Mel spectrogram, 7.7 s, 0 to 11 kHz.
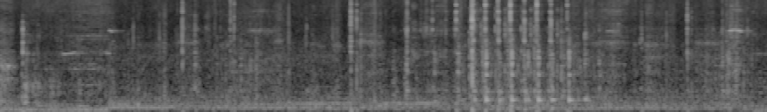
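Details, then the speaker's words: Acura Integra LS 1.8 L B18B1 DOHC four-cylinder that locked up while running, turned slowly by hand before teardown: irregular dry clicks and scraping knocks; bottom-end damage from oil starvation. "It turns over. What? Oh, it doesn't sound good, though. It sounds really..."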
